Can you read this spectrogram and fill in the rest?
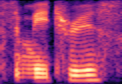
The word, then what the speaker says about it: Demetrius: My name is Demetrius.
